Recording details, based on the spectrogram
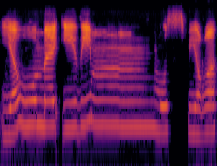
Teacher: Ta marbuthah yang disukunkan menjadi bunyi huruf ha sukun ya.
